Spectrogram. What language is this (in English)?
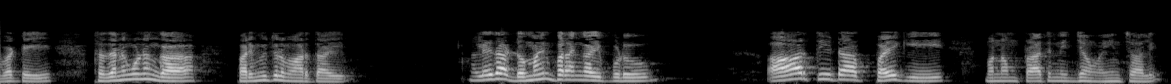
Telugu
